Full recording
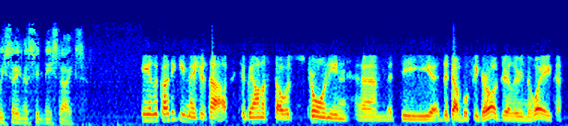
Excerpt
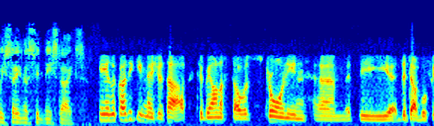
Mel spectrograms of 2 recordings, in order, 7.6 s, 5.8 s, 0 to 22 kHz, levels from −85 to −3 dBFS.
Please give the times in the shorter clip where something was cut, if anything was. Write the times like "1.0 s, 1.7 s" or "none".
1.2 s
